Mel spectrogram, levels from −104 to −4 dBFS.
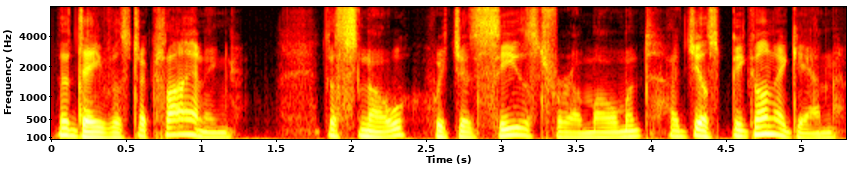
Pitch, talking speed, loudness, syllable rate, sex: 120 Hz, 180 wpm, -19 LUFS, 4.9 syllables/s, male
